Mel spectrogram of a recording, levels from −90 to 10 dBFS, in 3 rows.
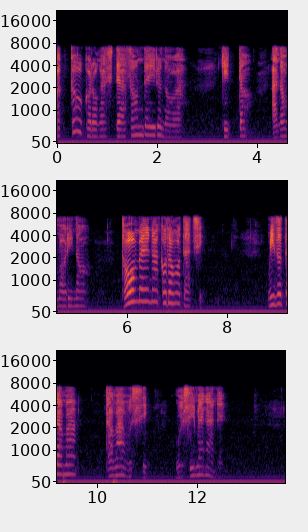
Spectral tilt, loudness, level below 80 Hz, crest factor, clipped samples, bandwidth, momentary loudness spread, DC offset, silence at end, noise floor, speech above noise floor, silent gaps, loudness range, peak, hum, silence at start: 2.5 dB/octave; -25 LUFS; -54 dBFS; 28 dB; under 0.1%; 7.6 kHz; 16 LU; under 0.1%; 1.25 s; -56 dBFS; 28 dB; none; 6 LU; -2 dBFS; 50 Hz at -55 dBFS; 0 s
